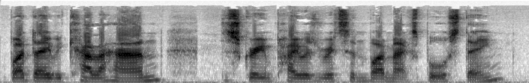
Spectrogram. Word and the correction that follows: Borenstein: Borenstein, sorry.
